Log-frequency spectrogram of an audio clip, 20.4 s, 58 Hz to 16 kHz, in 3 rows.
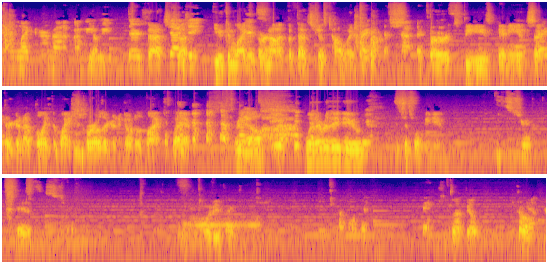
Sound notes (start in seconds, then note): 8.7 laughs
